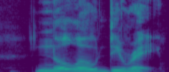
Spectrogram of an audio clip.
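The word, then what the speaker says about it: No lo diré: Moving on to song 2, we have a song named Nolo diré, which is spelled just as it's pronounced.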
